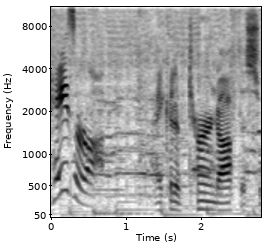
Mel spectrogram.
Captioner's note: yelling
